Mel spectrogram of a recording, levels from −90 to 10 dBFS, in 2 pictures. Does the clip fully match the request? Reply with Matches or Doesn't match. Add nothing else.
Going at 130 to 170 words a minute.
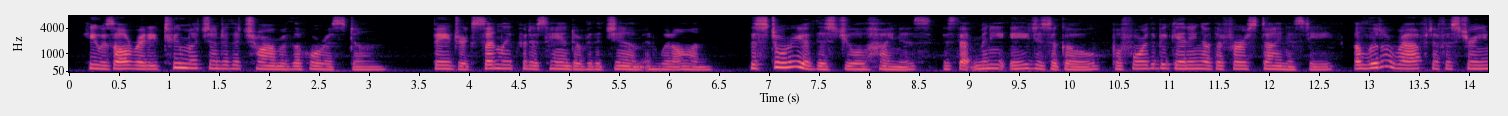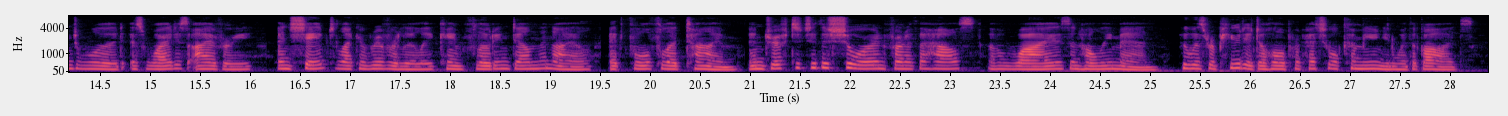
Doesn't match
